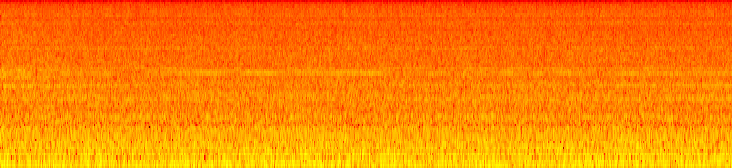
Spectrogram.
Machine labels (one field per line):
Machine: pump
